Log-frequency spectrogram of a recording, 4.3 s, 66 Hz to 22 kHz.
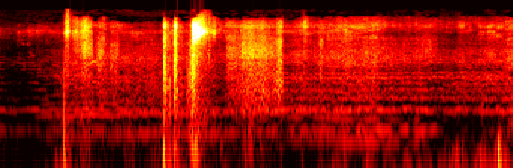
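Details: Several honey bees foraging for pollen on a sunflower in a garden, 25 August 2021. A soft, steady hum sits under sharp close rustling and tapping noises.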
